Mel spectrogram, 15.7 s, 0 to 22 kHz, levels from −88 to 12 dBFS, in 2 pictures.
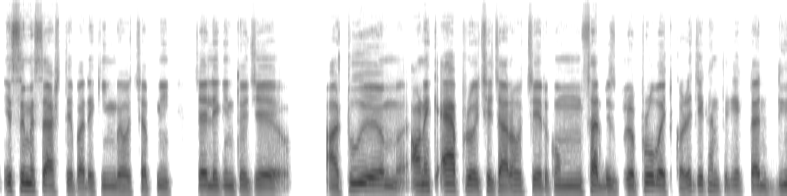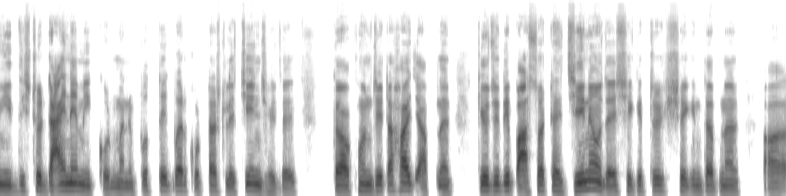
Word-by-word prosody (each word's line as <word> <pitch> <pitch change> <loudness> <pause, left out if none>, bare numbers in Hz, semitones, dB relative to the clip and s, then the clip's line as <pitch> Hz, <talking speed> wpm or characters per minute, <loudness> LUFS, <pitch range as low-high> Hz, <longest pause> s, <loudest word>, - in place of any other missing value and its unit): SMS 145 -3 +4
এ - - +6
আসতে 120 +1 -8
পারে 110 +1 -1
কিংবা 115 0 -3
হচ্ছে 110 - -6
আপনি 115 - -8 0.3
চাইলে 125 0 +3
কিন্তু 120 0 -4
এইযে 115 +1 -1 0.7
আ - - +2
টু 145 - +2
এ - - +7
এম 120 - -3 0.3
অনেক 135 +1 +1
অ্যাপ 140 -1 +8
রয়েছে 120 -3 0
যারা 115 0 +3
হচ্ছে 120 +1 -9
এরকম 120 0 -6 0.3
সার্ভিস 120 -2 +2
গুলা 120 - +1
প্রোভাইড 145 -3 +3
করে - - -2
যেখান 135 -2 -4
থেকে 120 - -9
একটা 120 - -3 0.4
নির্দিষ্ট 125 +1 -4 0.2
ডাইনামিক 140 -3 +4
কোড 100 - -4
মানে 100 -1 -5
প্রত্যেকবার 135 +2 -1
কোডটা - - -4
আসলে 115 0 -5
চেঞ্জ 140 -2 +2
হয়ে 100 -4 -8
যায়। 105 +1 -3 0.4
তখন 125 +3 +4
যেটা 140 0 +2
হয় 150 -2 +6
যে - - +2
আপনার 120 -1 -4 0.3
কেউ 140 - +5
যদি 140 +2 +2
পাসওয়ার্ডটা 130 +4 +4
জেনেও 160 +2 +6
যায় 120 0 +2
সেক্ষেত্রে 135 0 -4 0.2
সে 135 - -1
কিন্তু 120 -1 -7
আপনার 115 -1 -3 0.4
আ - - 0
125 Hz, 200 wpm, -23 LUFS, 115-140 Hz, 0.7 s, অ্যাপ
